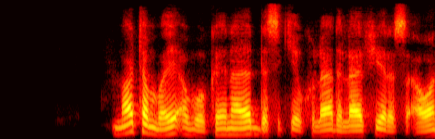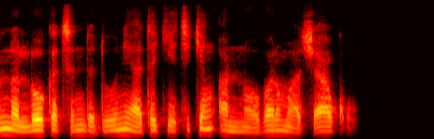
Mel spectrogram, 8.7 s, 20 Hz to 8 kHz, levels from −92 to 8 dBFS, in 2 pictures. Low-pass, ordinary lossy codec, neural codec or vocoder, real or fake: 7.2 kHz; MP3, 48 kbps; codec, 24 kHz, 0.9 kbps, DualCodec; fake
